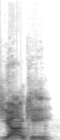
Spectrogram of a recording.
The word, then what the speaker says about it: Janke: So Yankee, Janke, it's pronounced Yankee, and he has a brother that also plays.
